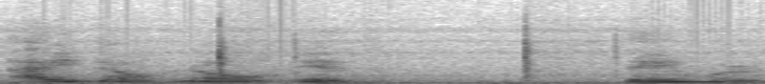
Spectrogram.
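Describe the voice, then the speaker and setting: A woman at a very slow pace, monotone and flat, with audible room echo and noticeable background noise. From Pittsfield, Massachusetts, US. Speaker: retired nurse. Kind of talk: oral history interview. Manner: conversational, hesitant.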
